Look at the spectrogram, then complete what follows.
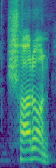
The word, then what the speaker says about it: স্মরণ: দেখো শব্দের প্রথম ব্যঞ্জনের ম ফলা সংযুক্ত হলে সাধারণত তার কোন উচ্চারণ হয় না। যেমন শ্মশান। তাহলে এখানে দেখো এইযে ম ফলা শুরুতে আছে। এজন্য এর উচ্চারণ হবে না। স্মরণ। দেখো ম ফলা শুরুতে আছে। এর উচ্চারণটা হবে না।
